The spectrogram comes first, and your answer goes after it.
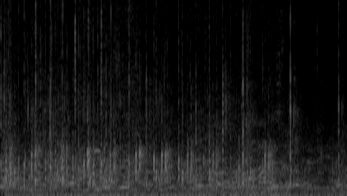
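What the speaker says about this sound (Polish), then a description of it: "Jeszcze raz wielkie brawa." Audience applause at a Lemko summer talent show, a steady dense wash of clapping from a crowd filling the whole stretch with no speech over it.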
